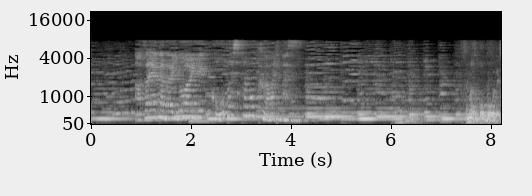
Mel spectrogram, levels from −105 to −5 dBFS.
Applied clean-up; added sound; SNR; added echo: none; none; none; reverberation time 0.7 s.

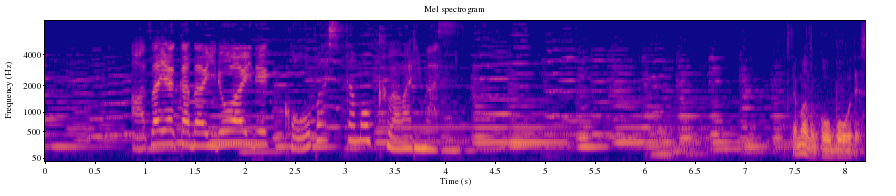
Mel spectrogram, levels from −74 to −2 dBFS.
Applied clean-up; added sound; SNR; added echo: none; none; none; none.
